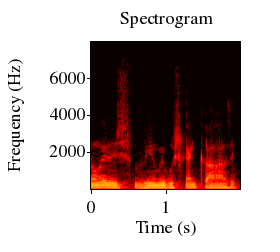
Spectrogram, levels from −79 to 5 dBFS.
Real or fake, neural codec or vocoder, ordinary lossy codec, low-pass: real; none; none; 7.2 kHz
